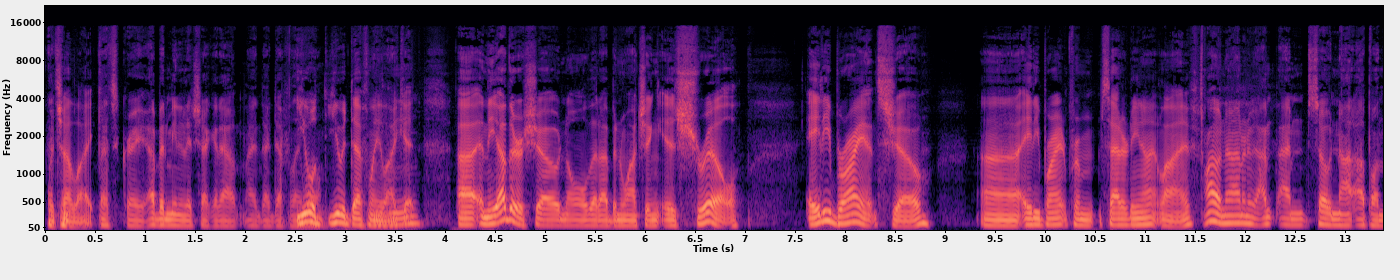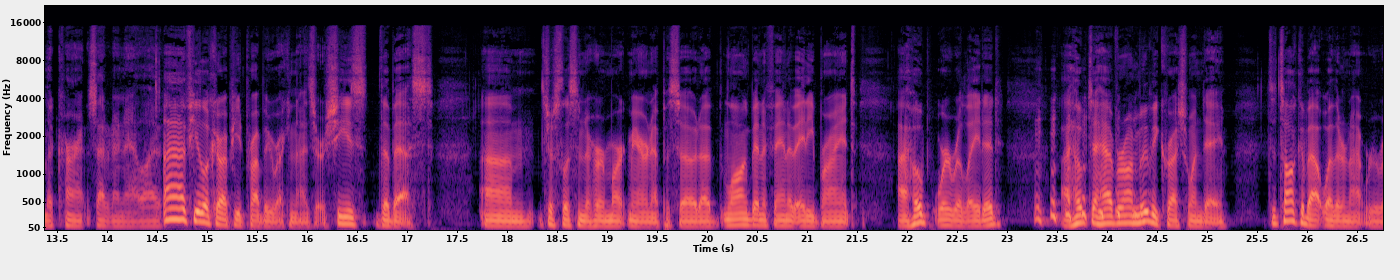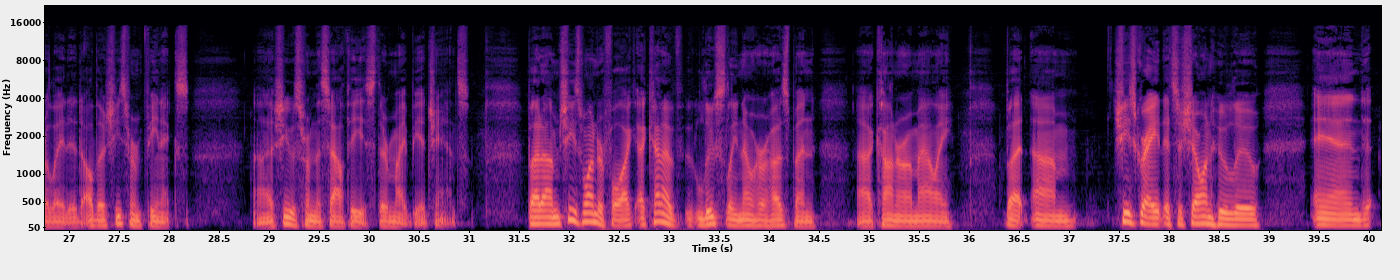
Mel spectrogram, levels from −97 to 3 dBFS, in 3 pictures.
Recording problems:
none

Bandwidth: 15 kHz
